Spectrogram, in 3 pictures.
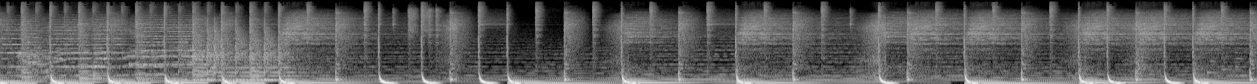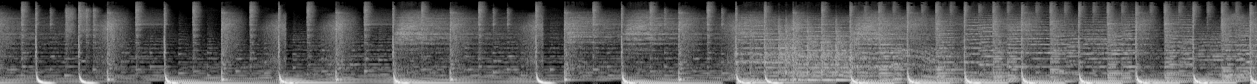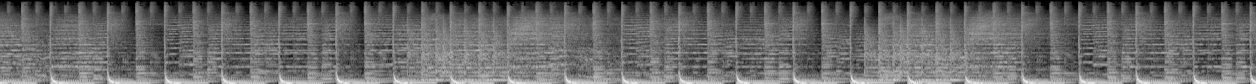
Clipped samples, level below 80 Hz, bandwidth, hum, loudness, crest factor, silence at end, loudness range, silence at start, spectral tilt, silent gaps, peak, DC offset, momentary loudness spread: under 0.1%; -16 dBFS; over 20 kHz; none; -14 LUFS; 12 dB; 0 s; 3 LU; 0 s; -4 dB/octave; none; 0 dBFS; under 0.1%; 6 LU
